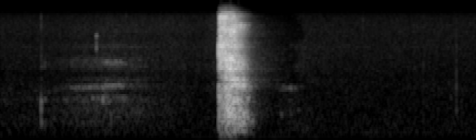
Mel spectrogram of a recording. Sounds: Sneeze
